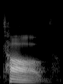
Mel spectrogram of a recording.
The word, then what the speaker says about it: tav: And the final consonant of the Hebrew alphabet is tav, which makes a T sound, tav.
